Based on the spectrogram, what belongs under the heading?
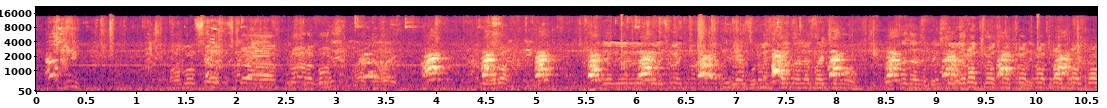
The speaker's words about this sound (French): C'est près du village de Deir Kifa que se trouve la base militaire de l'armée française. Ici, on s'entraîne à maîtriser une cible avec des chiens d'intervention libanais.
